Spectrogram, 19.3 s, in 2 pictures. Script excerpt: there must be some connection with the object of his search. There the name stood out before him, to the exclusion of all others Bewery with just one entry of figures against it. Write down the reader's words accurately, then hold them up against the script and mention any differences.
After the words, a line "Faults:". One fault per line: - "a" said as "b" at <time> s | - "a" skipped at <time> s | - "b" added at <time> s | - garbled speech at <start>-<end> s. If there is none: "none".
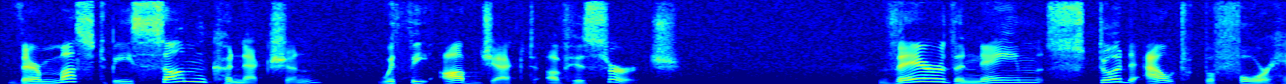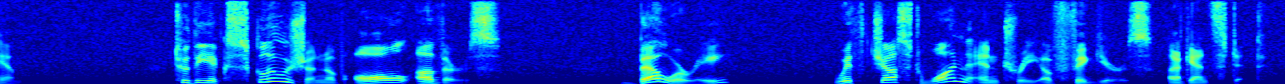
there must be some connection with the object of his search. There the name stood out before him, to the exclusion of all others Bewery with just one entry of figures against it.
Faults:
none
